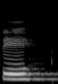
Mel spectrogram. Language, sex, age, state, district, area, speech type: Punjabi, female, 30-45, Punjab, Shaheed Bhagat Singh Nagar, urban, read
